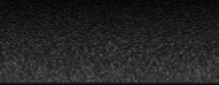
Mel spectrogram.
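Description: Near silence: only a faint, even hiss on an otherwise empty sound track.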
